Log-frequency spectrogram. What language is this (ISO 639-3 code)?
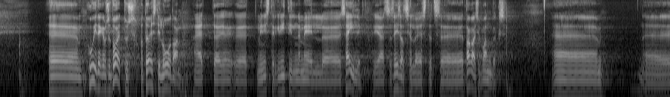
est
